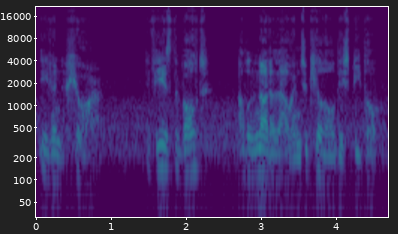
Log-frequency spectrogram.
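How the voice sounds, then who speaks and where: An actor playing a stern, commanding Viking warrior in a video game, speaking in measured, decisive, terse phrases. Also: male voice, mid-range voice, creaky, background noise, lightly acted. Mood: focused, grave. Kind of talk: cinematic video game acting.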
